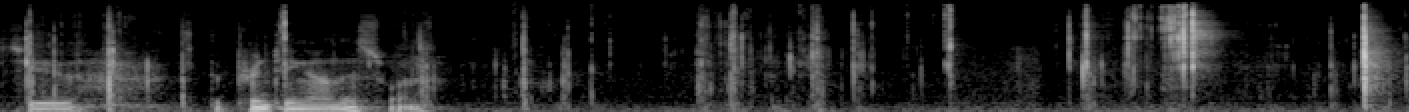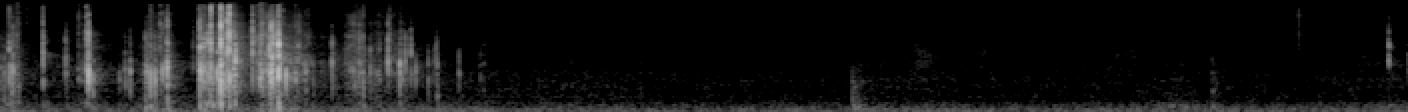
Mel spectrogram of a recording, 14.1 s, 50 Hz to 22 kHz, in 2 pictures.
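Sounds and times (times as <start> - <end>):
label crinkling and tearing: 0.0 - 9.5.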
